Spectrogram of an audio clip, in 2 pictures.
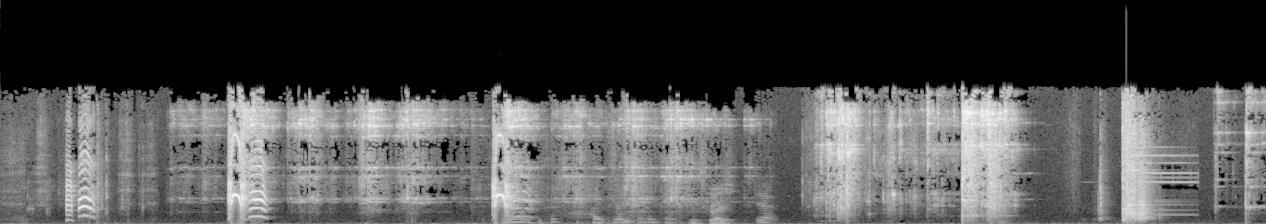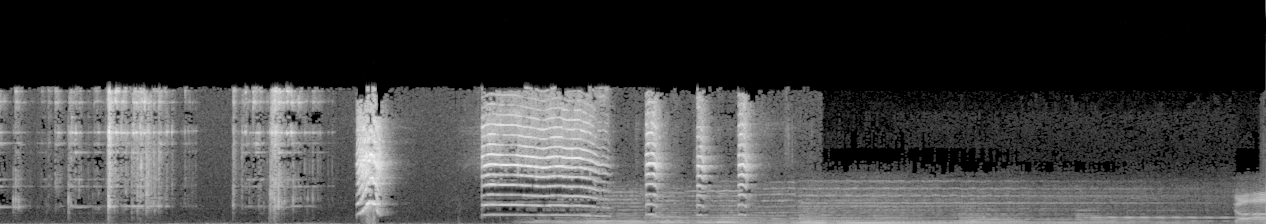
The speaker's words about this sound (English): Okay, the first track of Toys Onto Ground. So we're not really sure what it is, but it looks kind of weird. So we've got good license to do whatever we want with it. So we're going to make it kind of, kind of a bit zany.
